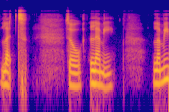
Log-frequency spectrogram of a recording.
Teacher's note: you can put your tongue in the T position let me but you don't release the air flow let so let me let me know what time there's two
